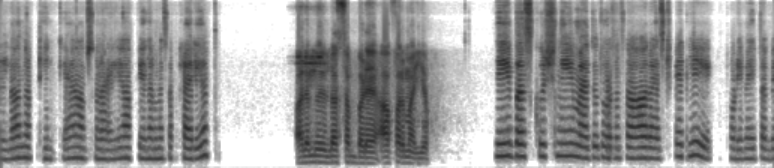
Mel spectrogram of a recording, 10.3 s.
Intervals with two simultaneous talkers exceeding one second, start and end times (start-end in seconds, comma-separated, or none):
none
